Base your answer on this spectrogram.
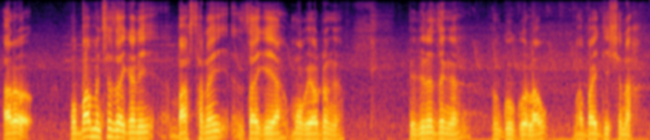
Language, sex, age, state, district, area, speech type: Bodo, male, 45-60, Assam, Baksa, urban, spontaneous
